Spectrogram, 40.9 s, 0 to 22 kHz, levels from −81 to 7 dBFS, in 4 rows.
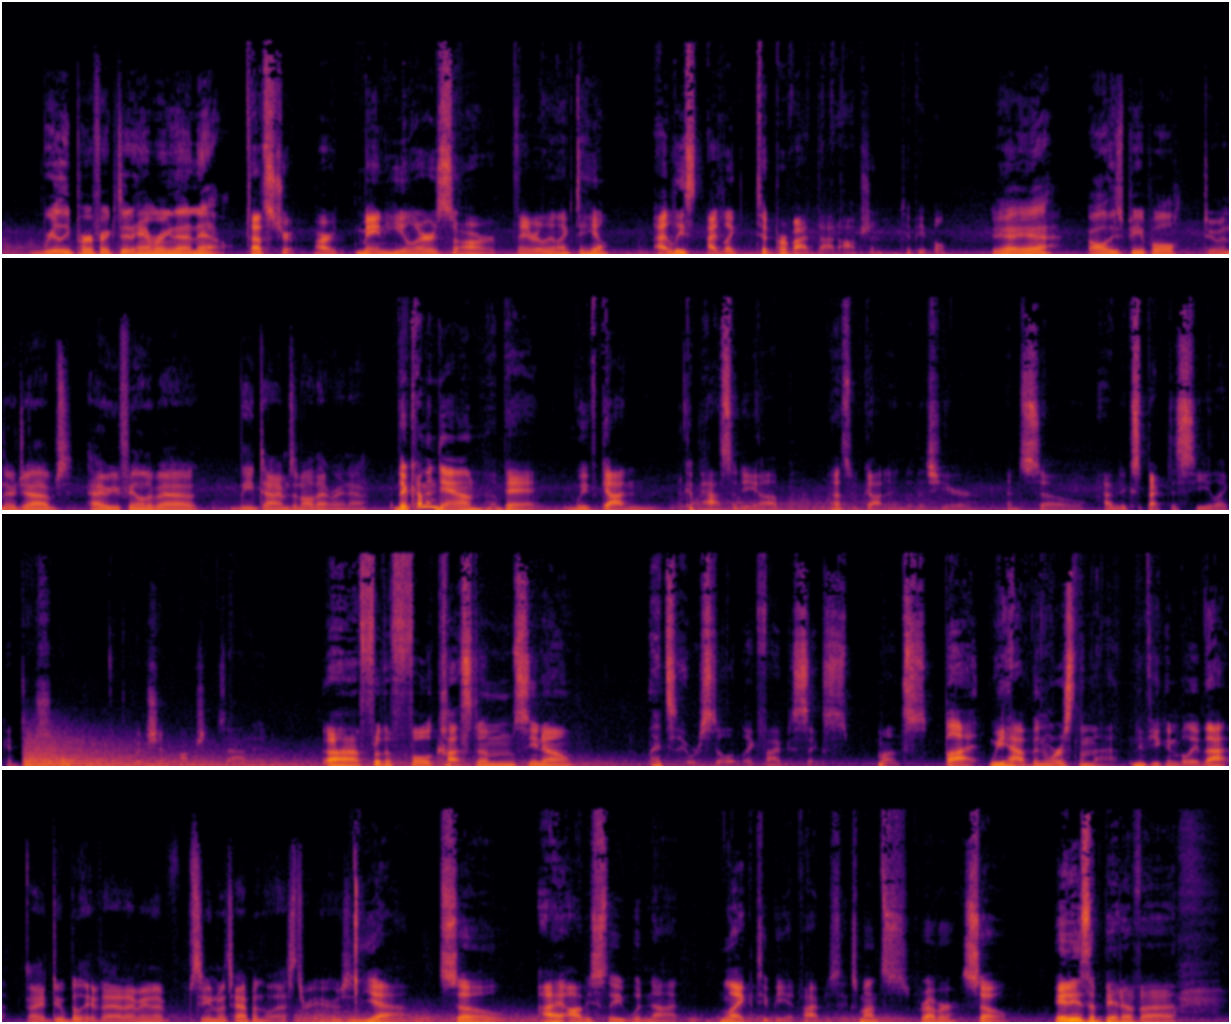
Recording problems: rain or running water; noticeable; throughout; 15 dB below the speech

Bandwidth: 18.5 kHz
